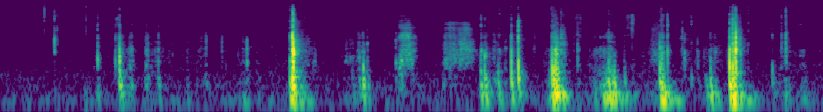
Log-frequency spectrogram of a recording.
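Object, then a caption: Plaster block and metal chisel. A metal chisel chips at a solid plaster mound from an amethyst crystal excavation kit, producing sharp, dry clicks and crunchy scrapes with bits of crumbling grit between them. The hits are short, with almost no ring, and one is louder than the rest. The block is briefly lifted.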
